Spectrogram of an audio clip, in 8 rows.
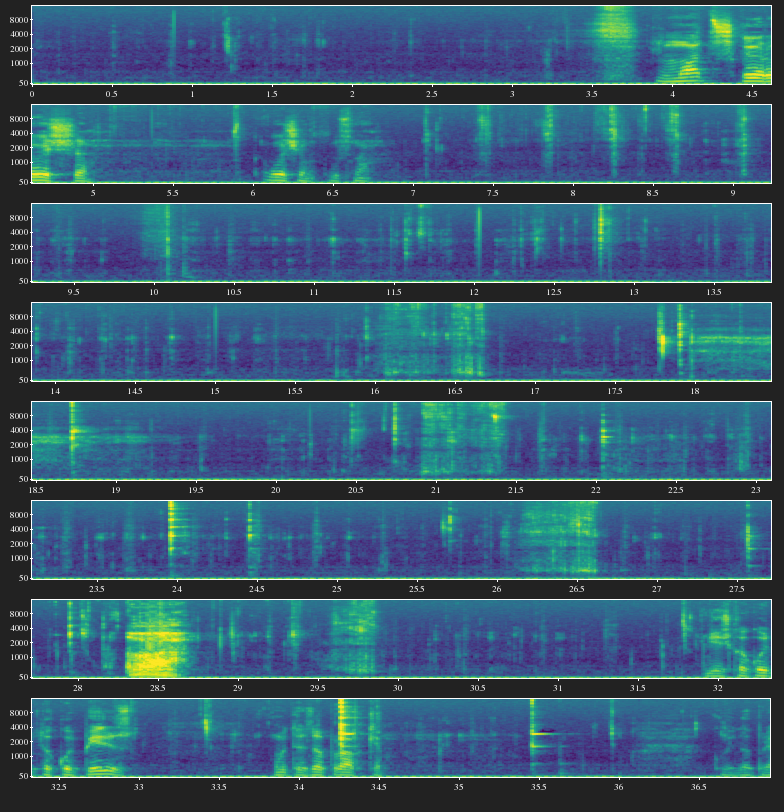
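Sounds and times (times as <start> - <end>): steady low hum: 0.0 - 36.9
wet chewing and lip smacking: 0.4 - 2.5, 7.0 - 18.0, 19.4 - 31.9.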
